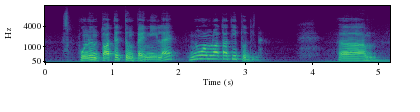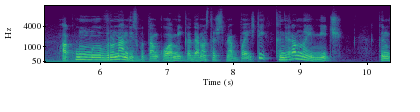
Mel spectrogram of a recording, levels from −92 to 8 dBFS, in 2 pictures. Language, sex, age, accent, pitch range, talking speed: Romanian, male, 30-49, native, 115-185 Hz, 145 wpm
